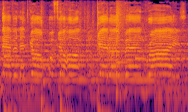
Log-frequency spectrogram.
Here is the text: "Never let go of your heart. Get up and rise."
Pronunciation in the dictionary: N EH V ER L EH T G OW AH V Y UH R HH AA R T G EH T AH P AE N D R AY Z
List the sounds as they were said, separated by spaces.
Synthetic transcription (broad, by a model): N EH V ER L EH T G OW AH F Y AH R HH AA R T G EH T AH B AE N D R AY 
